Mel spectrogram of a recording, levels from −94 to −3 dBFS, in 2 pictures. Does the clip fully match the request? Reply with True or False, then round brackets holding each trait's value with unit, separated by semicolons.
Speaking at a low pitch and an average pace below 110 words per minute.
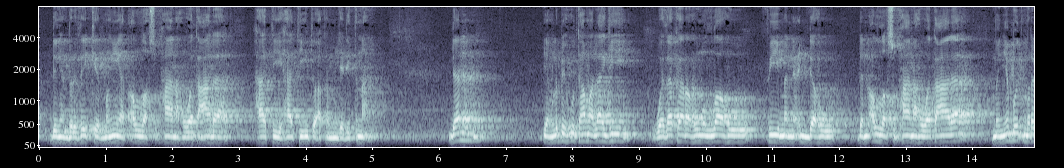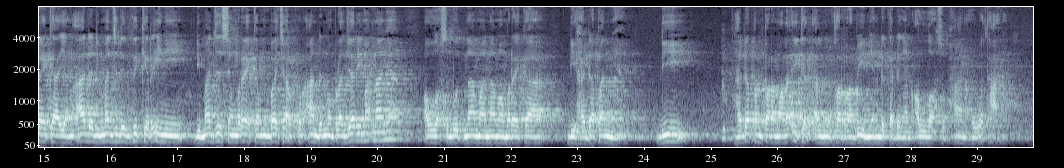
False (125 Hz; 125 wpm)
